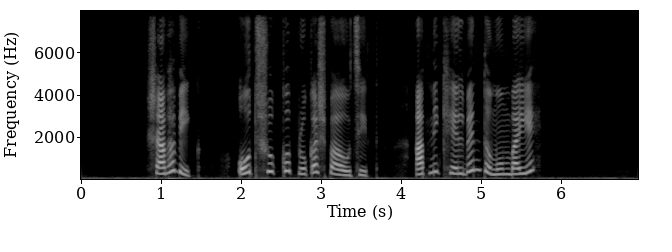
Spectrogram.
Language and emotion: Bengali, neutral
